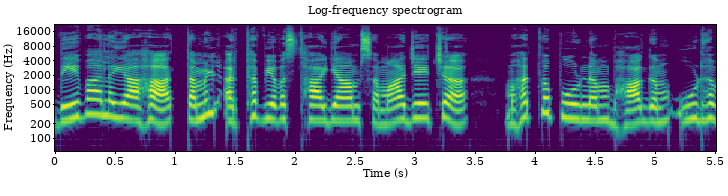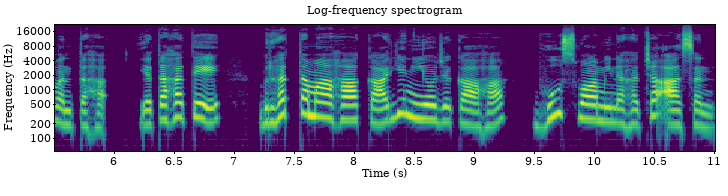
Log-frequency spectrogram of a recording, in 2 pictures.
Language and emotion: Sanskrit, neutral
